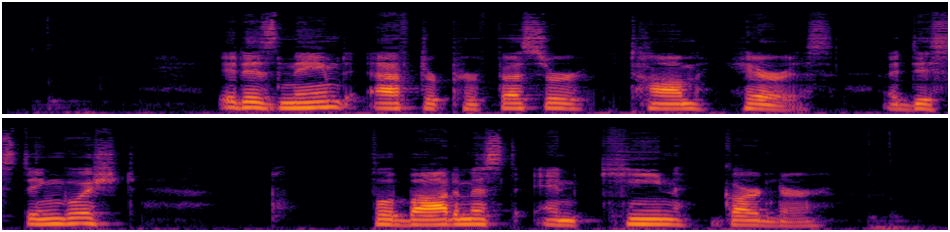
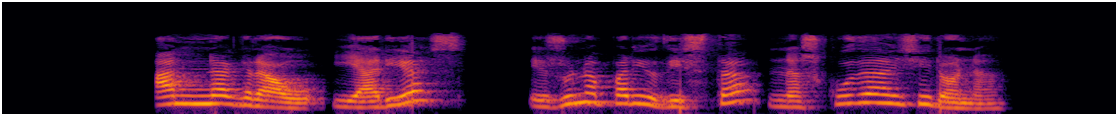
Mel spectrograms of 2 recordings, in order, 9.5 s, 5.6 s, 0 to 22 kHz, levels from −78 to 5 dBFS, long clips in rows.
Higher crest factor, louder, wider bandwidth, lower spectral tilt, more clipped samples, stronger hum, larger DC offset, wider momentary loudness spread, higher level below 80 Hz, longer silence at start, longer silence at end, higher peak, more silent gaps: about the same, 20 dB vs 18 dB; second, -23 LUFS vs -18 LUFS; first, 16 kHz vs 8.2 kHz; about the same, -5.5 dB/octave vs -4.5 dB/octave; neither; neither; neither; about the same, 12 LU vs 13 LU; about the same, -58 dBFS vs -56 dBFS; first, 1.1 s vs 0.75 s; second, 0.25 s vs 0.55 s; about the same, -4 dBFS vs -2 dBFS; second, none vs 2.47-2.63 s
